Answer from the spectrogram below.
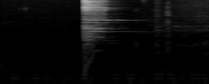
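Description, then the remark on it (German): A single bright clink of beer glasses knocking together in a toast, clear, with a short ringing tail and a faint second tap just after, no talking. “Und ach, guck mal, da kommen schon die Biere. Äh, erstmal anstoßen, ne?”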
